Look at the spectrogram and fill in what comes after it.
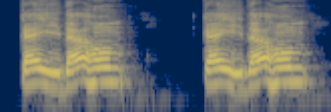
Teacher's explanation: अब यहाँ पर देखें, यहाँ पर ये यालीन है, इसलिए यहाँ पर इस काफ को बग़ैर खींचे पढ़ेंगे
